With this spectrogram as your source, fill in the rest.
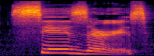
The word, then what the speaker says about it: scissors: Notice that the C is silent. Scissors.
